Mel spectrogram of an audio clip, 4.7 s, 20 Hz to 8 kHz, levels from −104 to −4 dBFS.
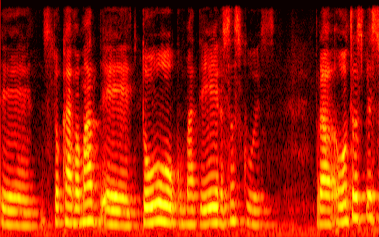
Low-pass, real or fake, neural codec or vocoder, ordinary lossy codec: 7.2 kHz; fake; codec, 16 kHz, 8 kbps, FreqCodec, smaller model; none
